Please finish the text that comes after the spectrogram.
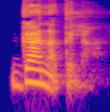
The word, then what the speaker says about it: gánatela: Gánatela se acentúa en la sílaba anterior a la antepenúltima sílaba. Gánatela.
